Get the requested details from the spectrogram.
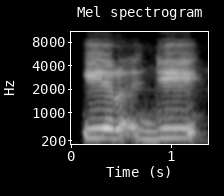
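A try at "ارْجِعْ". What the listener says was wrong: Jangan irji, Ibu. Kalau irji itu yang mati amzah, itu kan yang mati yang ain ya. Jiang, di tengah-tengah tenggorokan ya mantulnya.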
